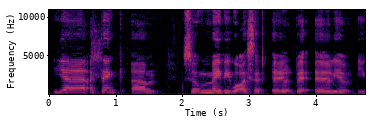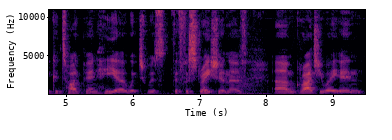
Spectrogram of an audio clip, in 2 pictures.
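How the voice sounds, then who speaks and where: At medium pitch, slow but with hardly any pauses, a woman's steady voice answers an interviewer. She's in her early forties, performs in the circus and teaches it to young people, and comes across chatty and reflective, laughing now and then.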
